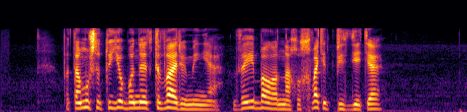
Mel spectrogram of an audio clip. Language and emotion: Russian, angry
